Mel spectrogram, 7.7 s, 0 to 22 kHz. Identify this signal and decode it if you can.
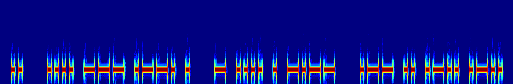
Morse code, heard as a keyed tone, about 22 wpm, 700 Hz. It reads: I HOPE THEY WILL
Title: Sentences from Top 1000 Words - Review Part 2 - 22wpm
